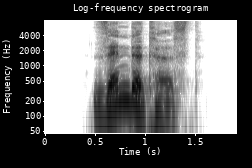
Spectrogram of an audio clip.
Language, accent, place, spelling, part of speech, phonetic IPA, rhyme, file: German, Germany, Berlin, sendetest, verb, [ˈzɛndətəst], -ɛndətəst, De-sendetest.ogg
- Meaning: inflection of senden: 1. second-person singular preterite 2. second-person singular subjunctive II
